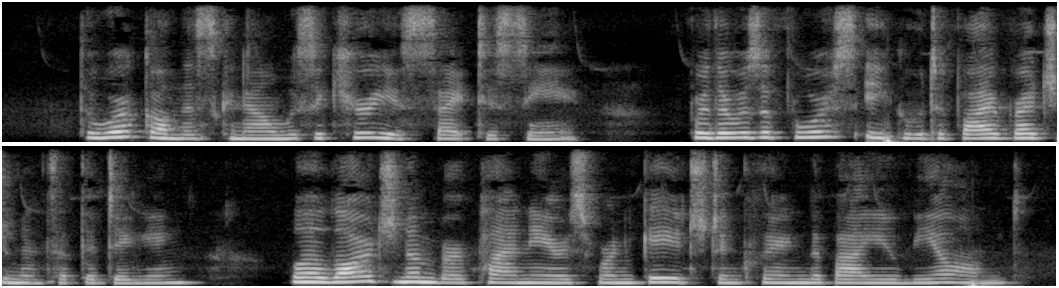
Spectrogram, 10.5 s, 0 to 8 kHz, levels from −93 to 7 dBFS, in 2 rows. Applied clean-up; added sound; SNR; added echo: neural mask model Resemble Enhance denoiser.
